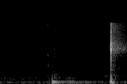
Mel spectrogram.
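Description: Two crisp mouse clicks, close and dry, about half a second apart, with near silence between and around them.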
